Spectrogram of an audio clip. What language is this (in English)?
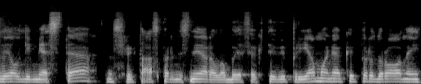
Lithuanian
